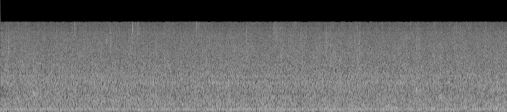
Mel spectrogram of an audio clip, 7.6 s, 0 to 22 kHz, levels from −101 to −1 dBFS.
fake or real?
real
